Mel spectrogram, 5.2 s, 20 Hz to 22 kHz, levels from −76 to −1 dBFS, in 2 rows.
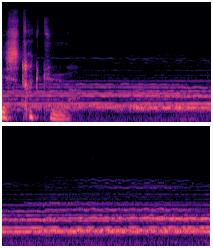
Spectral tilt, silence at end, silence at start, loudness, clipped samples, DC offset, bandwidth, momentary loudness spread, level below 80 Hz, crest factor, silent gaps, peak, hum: -4 dB/octave; 0 s; 0 s; -28 LUFS; under 0.1%; under 0.1%; 18 kHz; 6 LU; -58 dBFS; 20 dB; none; -8 dBFS; none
